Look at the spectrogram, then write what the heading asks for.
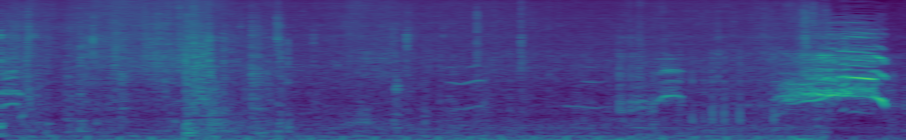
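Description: Suzuki Jimny's engine labouring up a very steep hill, a steady low rumble heard inside the cabin. A short, loud high-pitched call cuts in near the end.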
